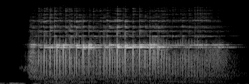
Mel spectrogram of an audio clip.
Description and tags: spinning bottle
a JB whiskey bottle spinning on tiled floor in a bathroom
recorded with zoom h6 stereo capsule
